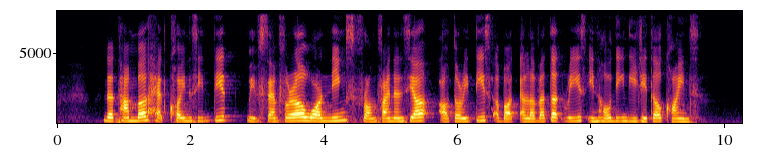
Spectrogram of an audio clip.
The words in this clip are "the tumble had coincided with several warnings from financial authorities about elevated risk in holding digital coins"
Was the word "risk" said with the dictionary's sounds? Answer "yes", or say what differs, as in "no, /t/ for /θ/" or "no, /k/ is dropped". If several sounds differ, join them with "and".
no, /k/ is dropped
